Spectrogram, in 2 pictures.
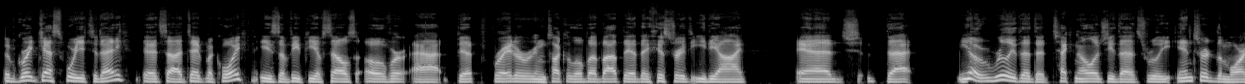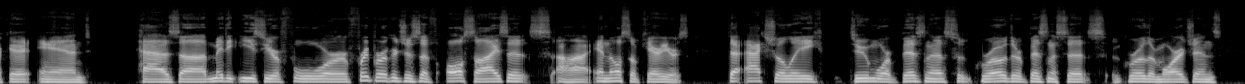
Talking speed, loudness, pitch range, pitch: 170 wpm, -17 LUFS, 120-140 Hz, 130 Hz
